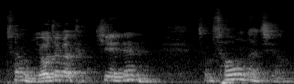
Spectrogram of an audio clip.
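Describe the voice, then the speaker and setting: A man's voice: sits high, expressive, unhurried, warm tone. A male pastor preaching a sermon in a church, asking the congregation rhetorical questions. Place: church sanctuary. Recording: very echoey church hall, voice from far off.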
